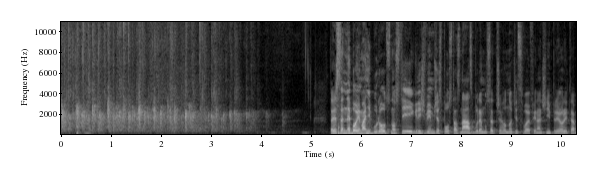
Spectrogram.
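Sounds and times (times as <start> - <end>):
audience applause: 0.0 - 4.6
speech: 5.4 - 10.3.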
